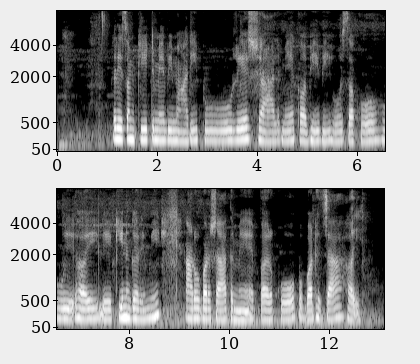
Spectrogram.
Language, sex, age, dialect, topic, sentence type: Magahi, female, 25-30, Southern, agriculture, statement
